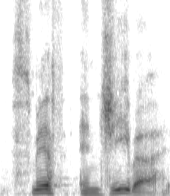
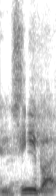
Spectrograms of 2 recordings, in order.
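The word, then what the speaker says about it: Smith-Njigba: I have a problem pronouncing his name. Smith Njiba, is it not? Yeah, Njiba.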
